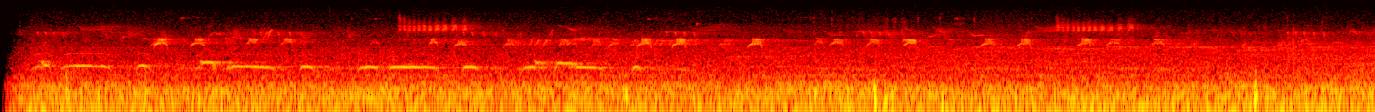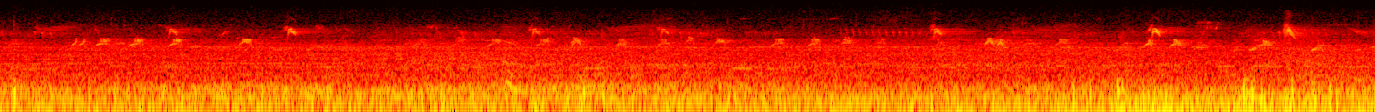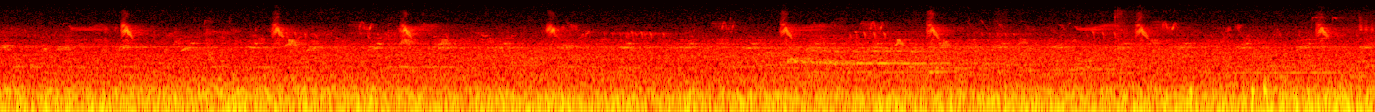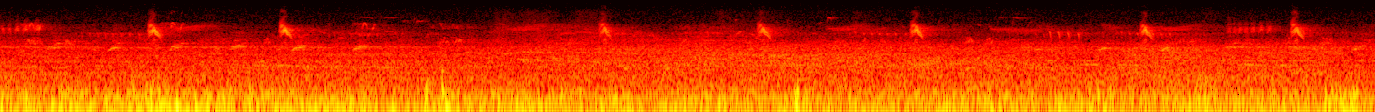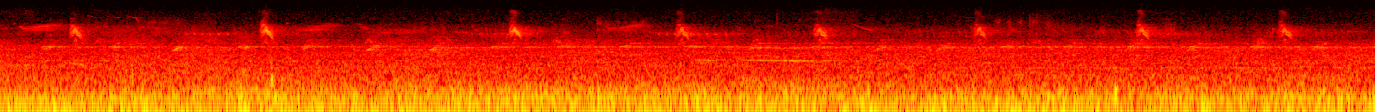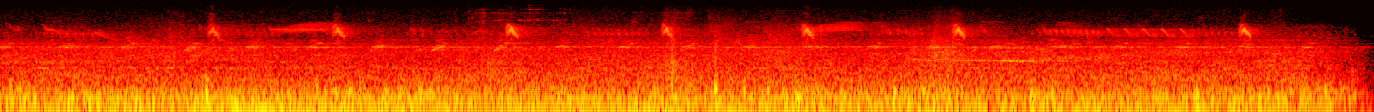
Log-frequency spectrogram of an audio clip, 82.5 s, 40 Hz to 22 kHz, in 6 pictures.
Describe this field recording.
This was recorded in peak summer season at a packed camping site. But it was also recorded during the early hours of the day, when most campers were still asleep. I used the internal XY mics on the Zoom H2N and a wind sock for this one.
